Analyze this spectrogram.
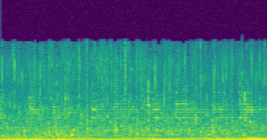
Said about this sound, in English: She goes into the bathroom and there is a sound of running water.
